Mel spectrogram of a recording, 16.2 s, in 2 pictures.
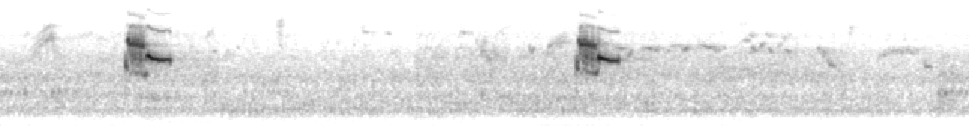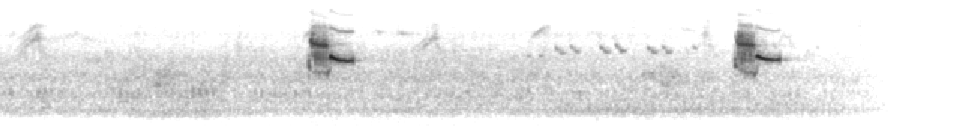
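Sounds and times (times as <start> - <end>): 
Loggerhead Shrike from Eastern North America: 0.2 - 14.7.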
